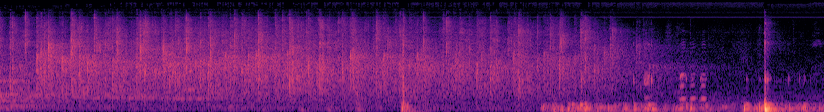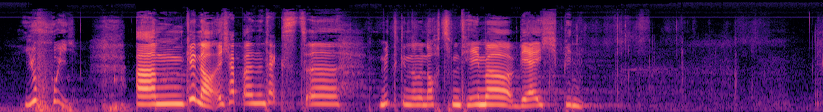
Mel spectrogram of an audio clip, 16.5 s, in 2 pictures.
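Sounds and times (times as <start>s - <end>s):
audience applause: 0.0s - 7.1s
speech: 8.5s - 9.0s, 9.6s - 14.2s.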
